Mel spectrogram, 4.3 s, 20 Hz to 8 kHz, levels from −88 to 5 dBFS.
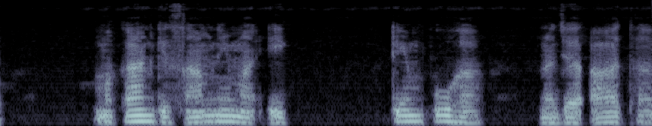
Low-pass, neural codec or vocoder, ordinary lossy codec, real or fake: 7.2 kHz; vocoder, 24 kHz, 100 mel bands, Vocos; none; fake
